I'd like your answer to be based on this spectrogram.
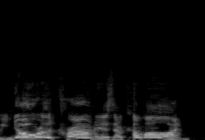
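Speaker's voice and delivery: high, loud, full-throated yell. Voicing a companion urging players onward to the crown: Alistair yelling. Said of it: "Alistair yells at you".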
